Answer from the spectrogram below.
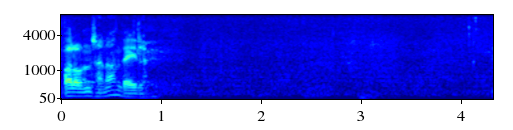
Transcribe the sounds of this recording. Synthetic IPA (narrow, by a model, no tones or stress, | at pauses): pɑlunsɑnɑnt̪e̞jl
